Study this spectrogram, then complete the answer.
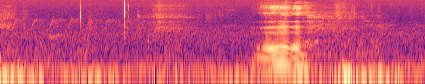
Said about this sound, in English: Something else. Duck talk. Ducks.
